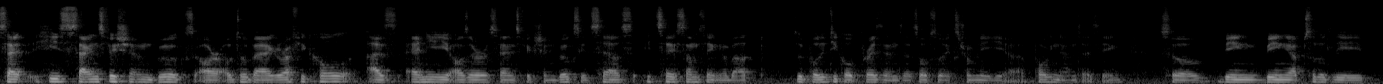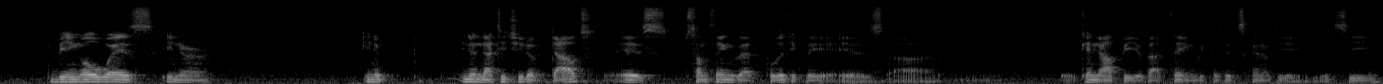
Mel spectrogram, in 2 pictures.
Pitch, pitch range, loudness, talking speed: 105 Hz, 100-115 Hz, -38 LUFS, 130 wpm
